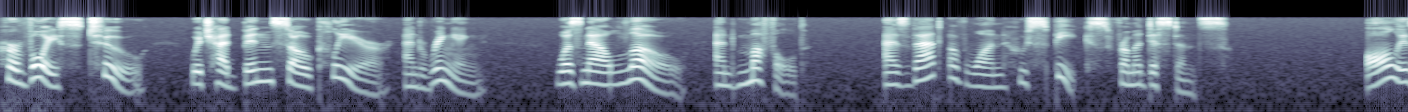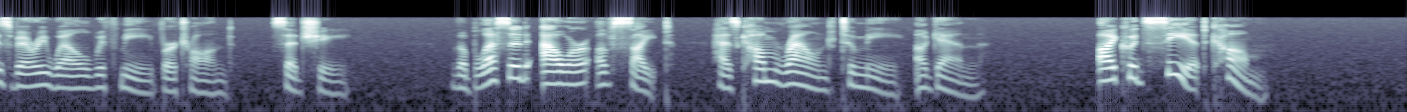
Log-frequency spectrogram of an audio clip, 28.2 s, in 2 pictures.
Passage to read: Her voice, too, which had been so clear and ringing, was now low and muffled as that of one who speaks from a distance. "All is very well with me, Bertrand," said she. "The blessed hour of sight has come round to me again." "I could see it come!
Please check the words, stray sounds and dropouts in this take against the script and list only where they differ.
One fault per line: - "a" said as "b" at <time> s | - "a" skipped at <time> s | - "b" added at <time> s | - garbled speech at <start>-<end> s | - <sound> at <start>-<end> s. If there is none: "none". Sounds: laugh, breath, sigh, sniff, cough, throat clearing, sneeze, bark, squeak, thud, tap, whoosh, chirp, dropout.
none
